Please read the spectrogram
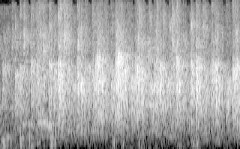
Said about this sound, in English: Uh, just give her a round of applause, ladies and gentlemen.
